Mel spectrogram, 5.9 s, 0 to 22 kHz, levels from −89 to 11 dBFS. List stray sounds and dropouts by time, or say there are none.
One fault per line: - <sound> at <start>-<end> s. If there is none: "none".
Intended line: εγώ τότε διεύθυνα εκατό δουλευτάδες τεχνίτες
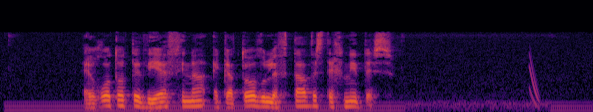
- chirp at 5.3-5.4 s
